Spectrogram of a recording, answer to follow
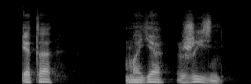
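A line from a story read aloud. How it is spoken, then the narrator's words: Plain. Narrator (Russian): ответил Йосла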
